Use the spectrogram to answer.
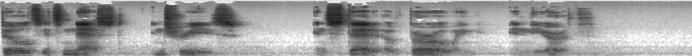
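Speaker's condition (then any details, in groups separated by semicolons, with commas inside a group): No condition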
